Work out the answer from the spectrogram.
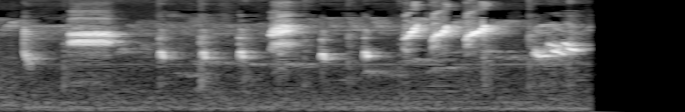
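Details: Asian pied starling song meant as mastering audio: a stream of short harsh squawks and chirps, some high and whistled, about three per second, ending abruptly.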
